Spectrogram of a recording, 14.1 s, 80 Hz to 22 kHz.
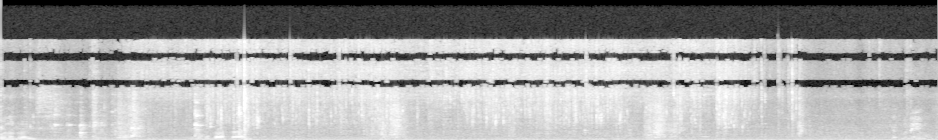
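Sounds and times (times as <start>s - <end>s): tap water running into sink: 2.5s - 12.0s
water splashing off crab shell: 3.5s - 11.9s.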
